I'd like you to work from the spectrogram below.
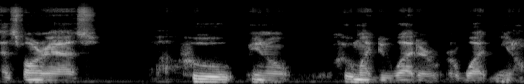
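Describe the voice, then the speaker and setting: Putting on a character voice, a man mumbles at a fairly slow pace in a fairly low pitch. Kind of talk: casual, meeting-style. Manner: mumbling.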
